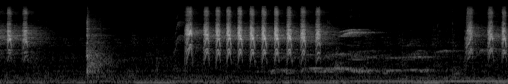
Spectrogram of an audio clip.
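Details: Little spiderhunter in vigorous song, delivering a rapid volley of sharp, dry, clicking notes about seven per second after scattered single chips, plus a brief thin whistle; recorded to lure other spiderhunters into rapid 'nembak' shooting song.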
